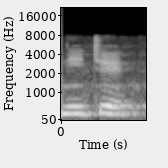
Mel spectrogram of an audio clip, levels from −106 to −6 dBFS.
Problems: none marked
